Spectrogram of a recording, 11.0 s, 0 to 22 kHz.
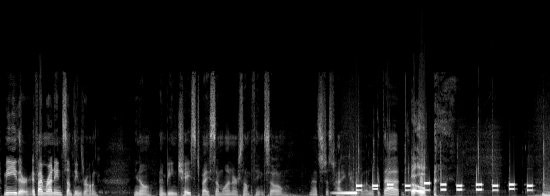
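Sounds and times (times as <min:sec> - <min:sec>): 
speech: 0:00.0 - 0:08.8
touch-tone telephone dialing beeps: 0:06.6 - 0:10.7.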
